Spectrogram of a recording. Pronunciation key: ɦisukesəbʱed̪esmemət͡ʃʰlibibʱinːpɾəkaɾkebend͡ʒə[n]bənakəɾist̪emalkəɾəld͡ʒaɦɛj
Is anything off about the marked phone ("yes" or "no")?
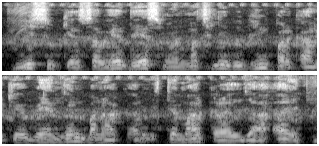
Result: no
